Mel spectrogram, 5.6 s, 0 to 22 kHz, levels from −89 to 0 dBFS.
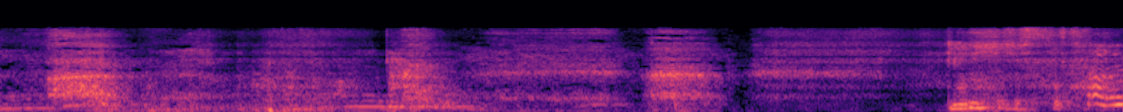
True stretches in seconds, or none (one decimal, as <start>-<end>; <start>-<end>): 0.0-1.0; 2.3-3.8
